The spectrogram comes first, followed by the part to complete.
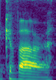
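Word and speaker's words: Kvara: have pronounced it wrong in his own words just call me cavara that's what he said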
